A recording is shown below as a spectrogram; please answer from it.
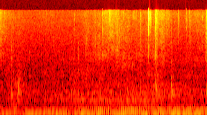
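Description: Low, steady rumble of a car heard from inside the cabin, with a few light clicks and rustles from the phone being handled about halfway through.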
